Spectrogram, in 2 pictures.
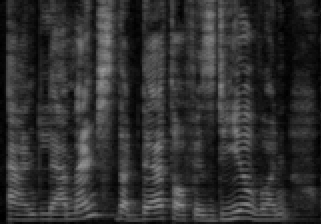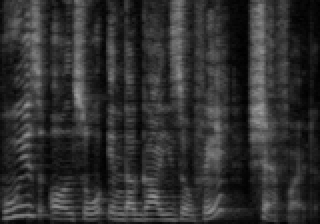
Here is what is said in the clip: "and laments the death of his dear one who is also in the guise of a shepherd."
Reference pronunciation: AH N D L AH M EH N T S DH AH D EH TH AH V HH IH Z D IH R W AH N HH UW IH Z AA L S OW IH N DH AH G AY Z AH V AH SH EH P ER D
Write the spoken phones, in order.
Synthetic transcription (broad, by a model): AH N D L AH M EH N T S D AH D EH T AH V HH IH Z D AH R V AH N HH UW IH Z AA L S OW IH N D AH G AY Z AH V AH SH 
